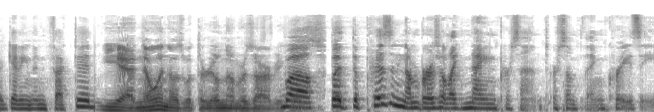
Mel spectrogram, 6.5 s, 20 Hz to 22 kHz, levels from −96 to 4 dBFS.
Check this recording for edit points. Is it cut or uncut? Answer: cut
